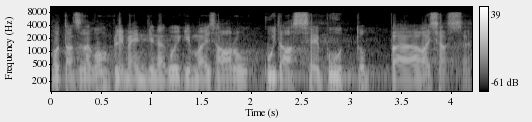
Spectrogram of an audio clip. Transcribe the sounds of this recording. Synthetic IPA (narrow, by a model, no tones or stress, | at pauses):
vɤt̪ːˑɑnse̞d̪ɑko̞mpˑlime̞nʲd̪inɑkujɡimɑejsɑːɑɾukujd̪̥ɑsːe̞ːpuːt̪ːˑub̥ɑsʲjɑsːe̞̰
